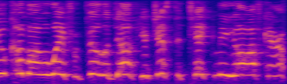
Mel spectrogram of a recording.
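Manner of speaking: put-on, very high, yelled drill-instructor tirade. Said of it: "they're yelling at me from both sides".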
